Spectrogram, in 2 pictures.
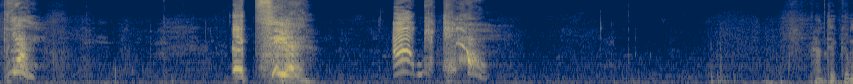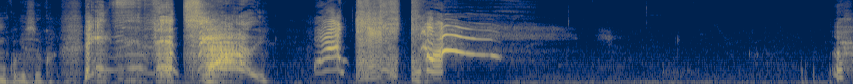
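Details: Father and son sneezing competition: several sharp, explosive sneezes from two people, some with a drawn-out wind-up, with brief laughter between them.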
